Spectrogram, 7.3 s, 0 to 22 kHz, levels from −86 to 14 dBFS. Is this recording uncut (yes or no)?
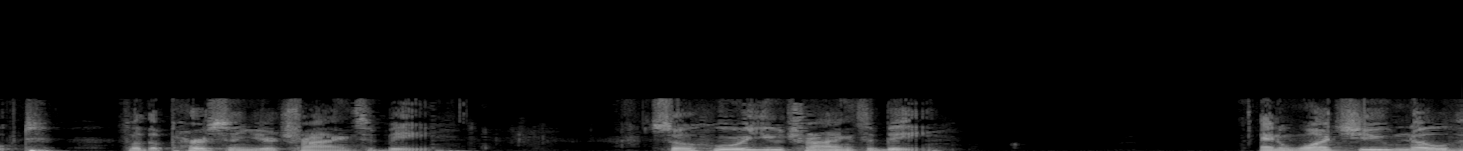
yes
